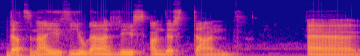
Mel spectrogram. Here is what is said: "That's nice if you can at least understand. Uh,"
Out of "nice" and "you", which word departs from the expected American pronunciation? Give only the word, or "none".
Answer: nice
